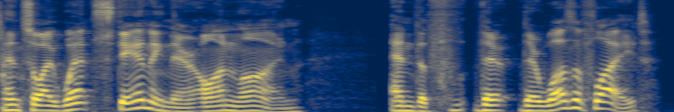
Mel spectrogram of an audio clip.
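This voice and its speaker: A man's voice: mid-range voice, expressive, measured pace. A man from Alaska telling a long, rambling anecdote in casual conversation, full of restarts and wry asides. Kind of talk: casual chat, storytelling.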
